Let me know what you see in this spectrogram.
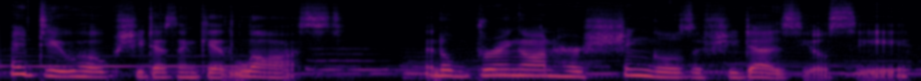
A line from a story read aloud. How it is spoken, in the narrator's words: said Miss Forcible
